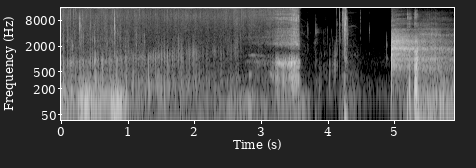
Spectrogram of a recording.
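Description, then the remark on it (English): A dark beer, Penn Brewing Co.'s Nut Roll Ale winter ale, poured into a glass: a steady crackly fizz that swells, then a brief pause broken by a sharp click, and a final loud burst of hissing foam. “I think it's time for you to pour us a beer here.”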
